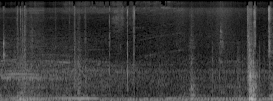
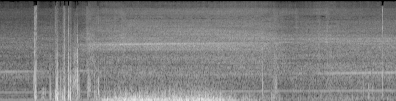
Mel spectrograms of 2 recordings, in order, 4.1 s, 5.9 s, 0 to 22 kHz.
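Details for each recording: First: Dell GX280 desktop after the fix, a zip tie through the fan adding pressure to the left side of the CPU cooler: even fan hum, drive spins up with seek clicks and Windows boots. Normal boot. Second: Dell GX280 desktop gives no POST while the fan races, getting gradually louder to a steady rushing whine at full speed. Cause: not enough heatsink pressure on the left side of the processor.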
